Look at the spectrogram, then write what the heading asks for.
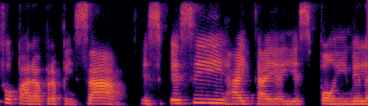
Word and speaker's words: Haikai: Haikai, tá? Haikai. A pronúncia é essa. Esse H aí tem som de R.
